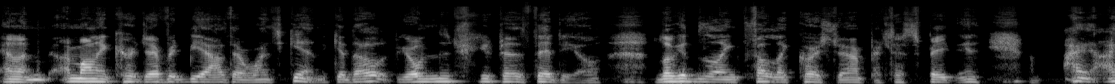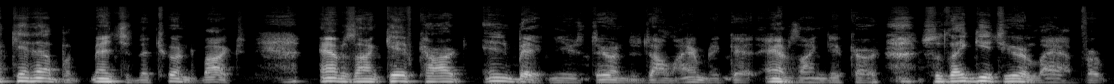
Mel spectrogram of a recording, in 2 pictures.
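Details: Male stroke survivor 14 years after a stroke from a brain aneurysm, totally mute at first, who uses slowing down and over-articulating as strategies; dysarthria after stroke.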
